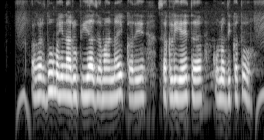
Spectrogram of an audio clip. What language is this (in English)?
Maithili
